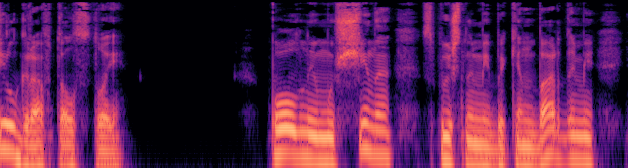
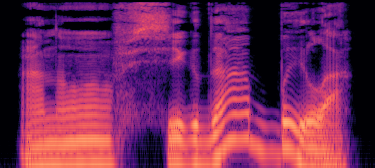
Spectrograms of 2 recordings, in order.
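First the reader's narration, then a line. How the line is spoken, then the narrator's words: Soft drawl. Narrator (Russian): мягко протянул князь Волконский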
